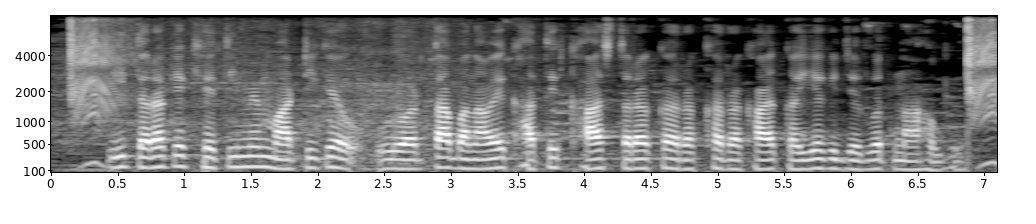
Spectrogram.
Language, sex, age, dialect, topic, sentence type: Bhojpuri, female, 36-40, Western, agriculture, statement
